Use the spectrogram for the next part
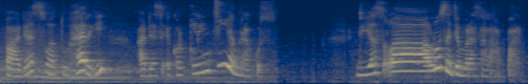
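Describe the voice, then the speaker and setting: A young woman telling a children's fable in an expressive storytelling style. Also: high voice, slow pace, a little hiss or hum, rough recording.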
